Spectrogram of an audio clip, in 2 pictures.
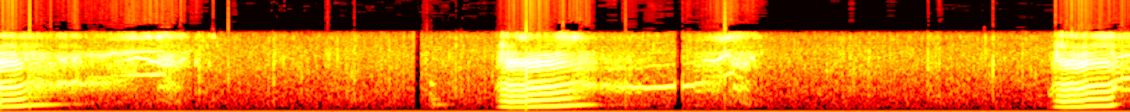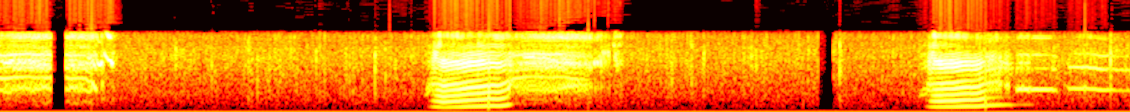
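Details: Black storks snoring: five harsh, honking bursts with stacked harmonics, each starting low and sliding upward, repeated about every two and a half seconds over a steady background hiss.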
